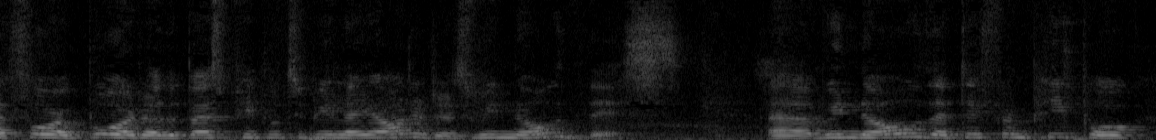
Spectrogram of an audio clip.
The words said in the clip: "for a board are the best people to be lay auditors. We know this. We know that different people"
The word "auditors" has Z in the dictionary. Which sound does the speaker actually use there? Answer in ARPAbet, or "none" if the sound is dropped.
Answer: Z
